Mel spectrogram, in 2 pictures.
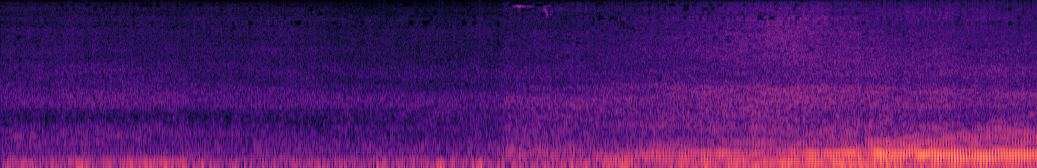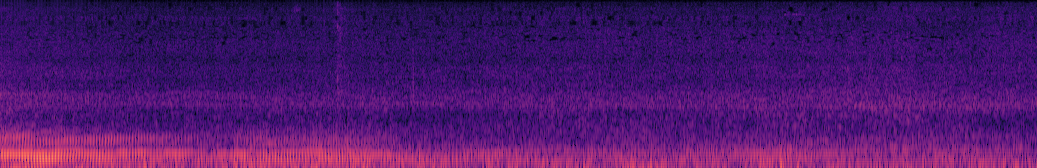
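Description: A motor vehicle drives past close by on a city street, its engine growing louder for several seconds, peaking about halfway through, then fading away over steady traffic noise.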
